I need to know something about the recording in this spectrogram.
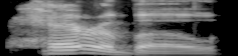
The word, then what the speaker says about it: Haribo: You ever hit the But the- pronunciation? the It's Star Haribo.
